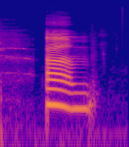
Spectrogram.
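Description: A kitten meows: a faint, thin mew first, then one loud, drawn-out meow that holds steady for about half a second before fading.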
